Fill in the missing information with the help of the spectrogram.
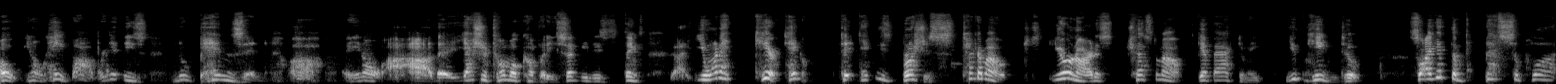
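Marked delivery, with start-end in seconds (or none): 0.0-13.6 offhand, casual, rambling supervisor voice full of fillers. Retelling how a supervisor handed over new brushes: imitating supervisor Bob. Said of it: "and he was like this".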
